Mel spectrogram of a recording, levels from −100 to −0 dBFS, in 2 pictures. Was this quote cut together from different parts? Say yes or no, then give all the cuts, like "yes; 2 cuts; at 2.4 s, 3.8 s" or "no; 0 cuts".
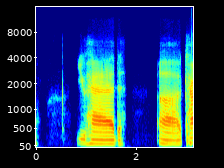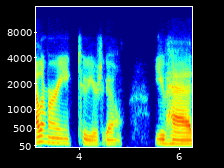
no; 0 cuts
